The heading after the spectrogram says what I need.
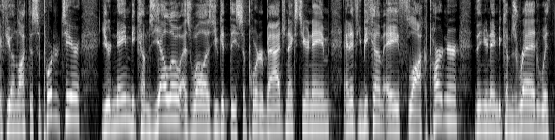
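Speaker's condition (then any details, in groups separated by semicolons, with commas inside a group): No condition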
